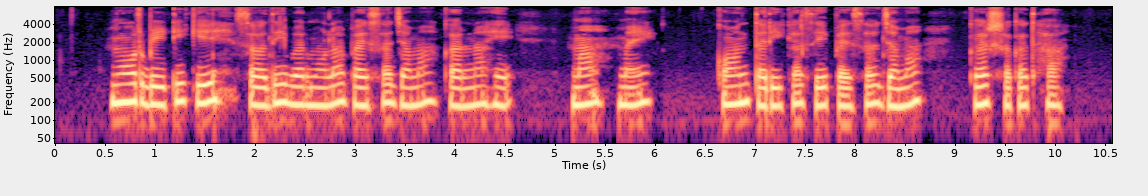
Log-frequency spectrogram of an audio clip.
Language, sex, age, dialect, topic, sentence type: Chhattisgarhi, female, 25-30, Eastern, banking, question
